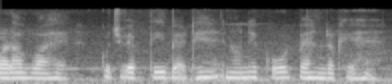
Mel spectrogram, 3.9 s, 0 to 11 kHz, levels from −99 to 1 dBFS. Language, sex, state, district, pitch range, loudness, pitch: Hindi, female, Bihar, Patna, 160-175 Hz, -16 LUFS, 170 Hz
